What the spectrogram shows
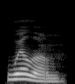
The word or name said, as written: willem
